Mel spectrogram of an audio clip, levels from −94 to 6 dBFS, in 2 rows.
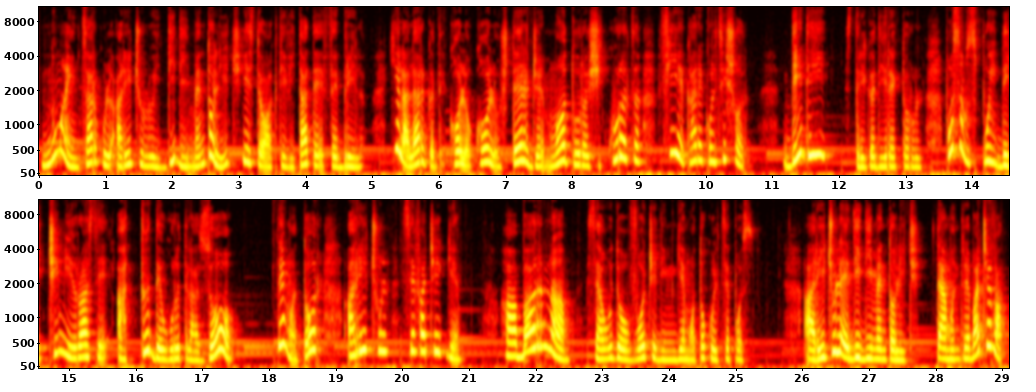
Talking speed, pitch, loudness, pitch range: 110 wpm, 225 Hz, -14 LUFS, 190-320 Hz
